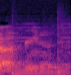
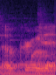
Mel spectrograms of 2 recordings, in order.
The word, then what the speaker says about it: ocarina: And well, I said both pronunciations in that sentence, ocarina and ocarina. I'm trying to lean more towards ocarina because I think that's the more appropriate way to say it, but it's either or, so I'll flip back and forth between those two.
